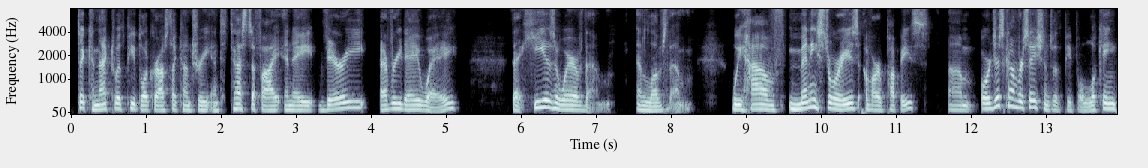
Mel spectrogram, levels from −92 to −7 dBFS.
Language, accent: English, American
